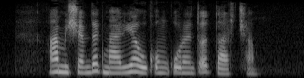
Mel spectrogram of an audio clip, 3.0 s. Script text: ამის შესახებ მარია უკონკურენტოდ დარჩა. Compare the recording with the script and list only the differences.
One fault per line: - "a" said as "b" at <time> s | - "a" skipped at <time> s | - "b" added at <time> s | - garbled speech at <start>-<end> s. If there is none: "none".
- "შესახებ" said as "შემდეგ" at 0.8 s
